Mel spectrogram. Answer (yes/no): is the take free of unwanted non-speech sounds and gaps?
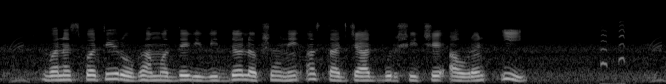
no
